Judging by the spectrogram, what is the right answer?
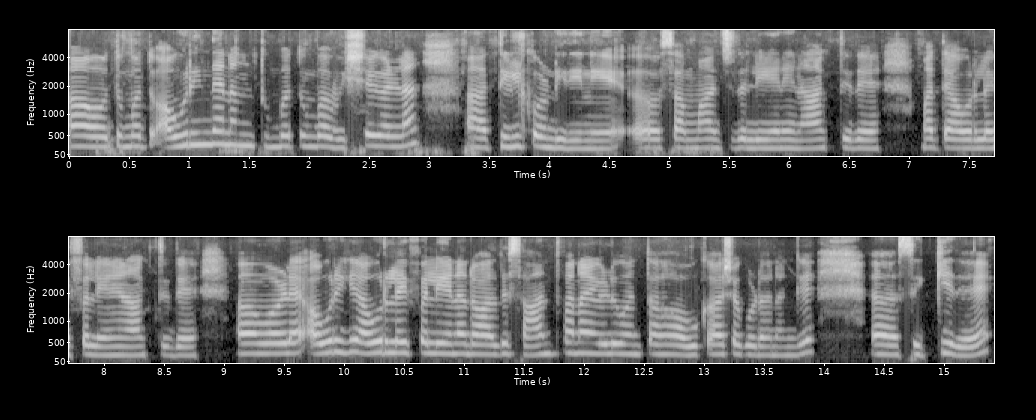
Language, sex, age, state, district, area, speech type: Kannada, female, 30-45, Karnataka, Davanagere, rural, spontaneous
